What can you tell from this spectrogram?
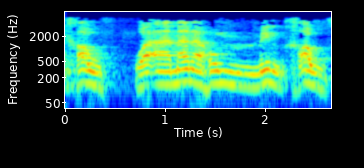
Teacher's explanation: لو وقعت الواو والياء ساكنتان مفتوح ما قبلهما، مثل ولا سوف، ولا سوف، وزي خوف وامنهم من خوف، لا يتحقق فيها مد · Term: حرف لين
